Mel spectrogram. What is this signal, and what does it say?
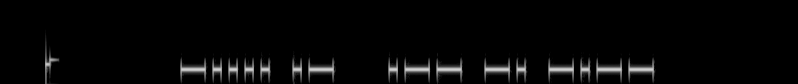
Morse code, heard as a keyed tone, about 15 wpm, 700 Hz. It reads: 6A WNY
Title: Field Day Exchanges - 15wpm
